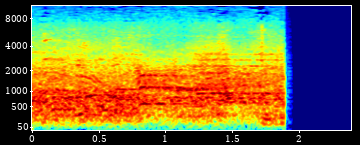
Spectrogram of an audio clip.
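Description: Dogs barking and yipping over loud crowd chatter in a large hall. The sound cuts off abruptly near the end.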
